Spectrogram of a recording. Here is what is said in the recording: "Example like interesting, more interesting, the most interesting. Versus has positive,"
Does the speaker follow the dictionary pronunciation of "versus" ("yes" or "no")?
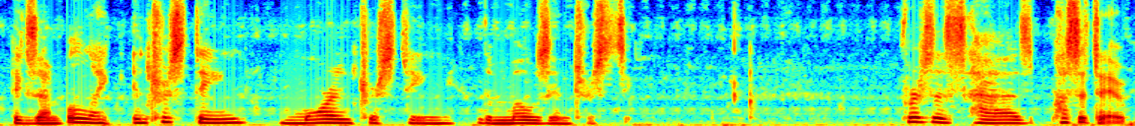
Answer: no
